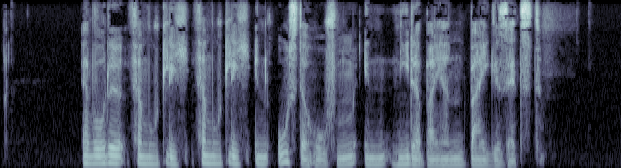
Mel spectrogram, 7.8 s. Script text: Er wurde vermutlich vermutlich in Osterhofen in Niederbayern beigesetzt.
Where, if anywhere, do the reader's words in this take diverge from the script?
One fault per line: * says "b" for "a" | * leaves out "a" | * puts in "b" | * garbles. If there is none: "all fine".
all fine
